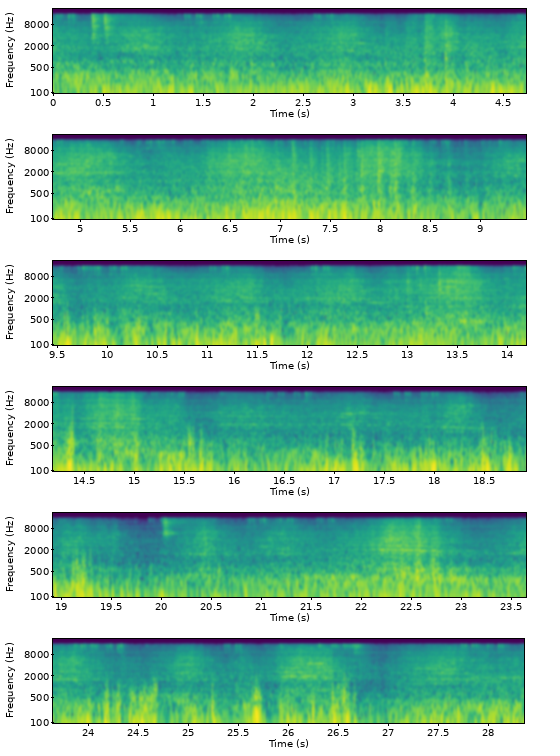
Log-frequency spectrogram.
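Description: Double-stack intermodal freight train's container-laden well cars rolling past close by: a steady rumble with irregular clacking of wheels over the rail joints.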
